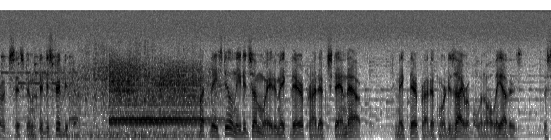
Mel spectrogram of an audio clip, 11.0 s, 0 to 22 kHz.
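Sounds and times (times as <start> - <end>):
steam locomotive whistle: 1.3 - 5.0.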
